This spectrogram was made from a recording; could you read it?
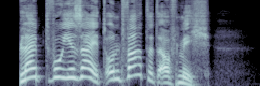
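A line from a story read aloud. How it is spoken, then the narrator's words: Shouting upward. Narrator (German): rief sie zu Leo und Nico hoch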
